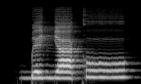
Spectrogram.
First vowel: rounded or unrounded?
unrounded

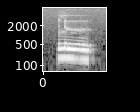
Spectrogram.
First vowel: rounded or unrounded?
unrounded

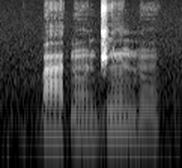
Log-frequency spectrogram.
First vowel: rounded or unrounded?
unrounded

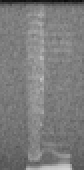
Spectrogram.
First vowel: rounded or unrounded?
unrounded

